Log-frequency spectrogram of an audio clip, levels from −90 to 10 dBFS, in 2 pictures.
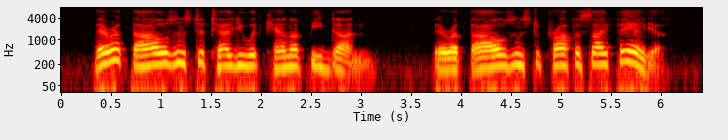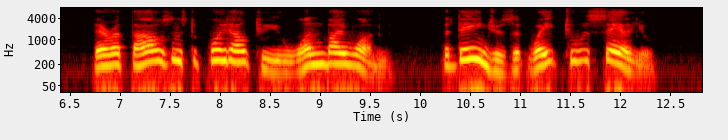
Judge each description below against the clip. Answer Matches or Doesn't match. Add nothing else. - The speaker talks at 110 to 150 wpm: Doesn't match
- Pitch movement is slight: Doesn't match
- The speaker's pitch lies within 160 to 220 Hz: Matches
